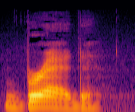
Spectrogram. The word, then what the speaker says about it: bread: Bread. B-R-E-A-D. Bread. Compare the sound in the word bread to the key words. Did you say it is the short E sound?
